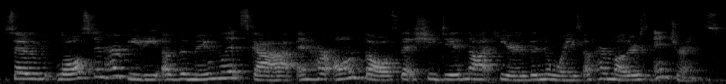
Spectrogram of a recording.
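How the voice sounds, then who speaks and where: A woman gives a dramatic story reading in a fairly high voice. She sounds a little distant in an echoey room, with faint noise. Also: a little slow, hardly any pauses.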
